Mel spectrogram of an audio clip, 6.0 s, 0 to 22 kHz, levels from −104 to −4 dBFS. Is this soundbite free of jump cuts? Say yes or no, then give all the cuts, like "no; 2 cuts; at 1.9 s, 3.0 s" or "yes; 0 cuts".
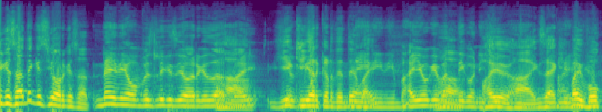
yes; 0 cuts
